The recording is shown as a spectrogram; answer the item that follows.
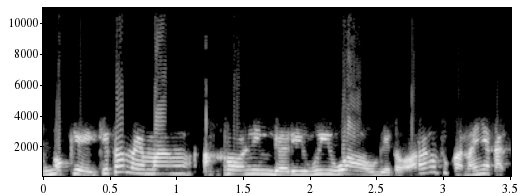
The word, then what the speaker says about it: WAW: juga ya karena Oke kita memang akronim dari Wi wow gitu orang suka nanya kan Eh bacanya wew Wi Wow sih Wi wow gitu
